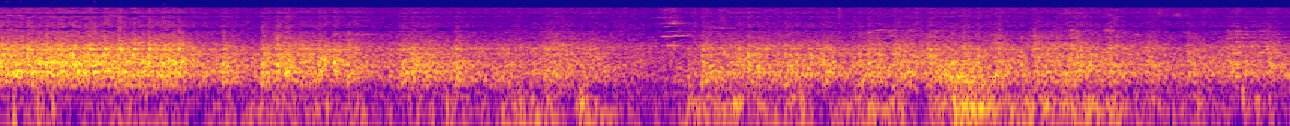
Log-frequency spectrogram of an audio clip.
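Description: Continuous rattle of distant gunfire from street clashes, many rapid shots running together and echoing across the city.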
